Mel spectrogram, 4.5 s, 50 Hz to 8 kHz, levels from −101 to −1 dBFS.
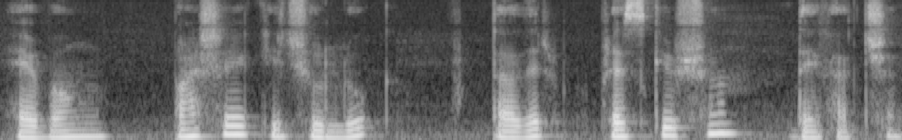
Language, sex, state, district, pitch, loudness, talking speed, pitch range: Bengali, female, West Bengal, Malda, 145 Hz, -19 LUFS, 105 wpm, 135-165 Hz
